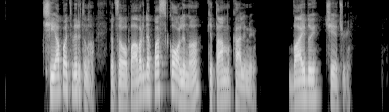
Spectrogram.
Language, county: Lithuanian, Vilnius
